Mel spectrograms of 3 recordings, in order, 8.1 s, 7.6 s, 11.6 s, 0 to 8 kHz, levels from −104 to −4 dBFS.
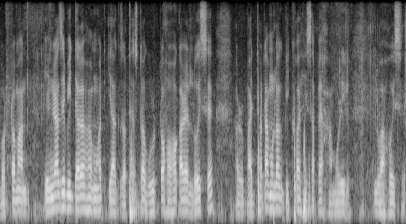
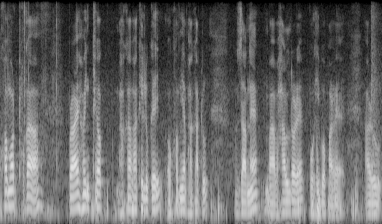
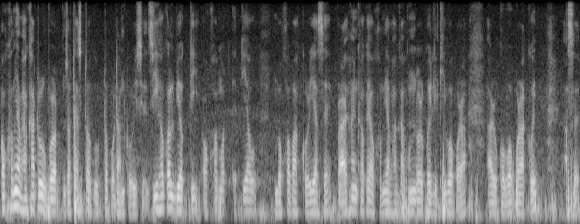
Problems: background sounds at intervals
